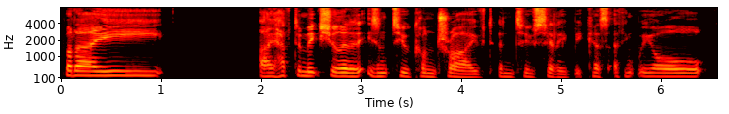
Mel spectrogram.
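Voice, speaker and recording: Chatty man, slightly high voice. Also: fairly even intonation, unhurried, creaky, darkish tone. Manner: rambling, many fillers and restarts. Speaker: author. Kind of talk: casual chat to camera.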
